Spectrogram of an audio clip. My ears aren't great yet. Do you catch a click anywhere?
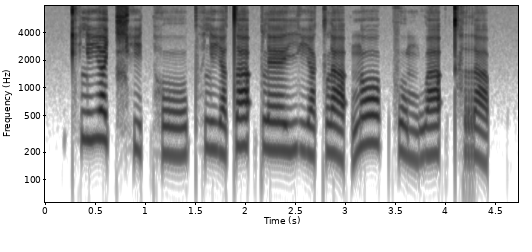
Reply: no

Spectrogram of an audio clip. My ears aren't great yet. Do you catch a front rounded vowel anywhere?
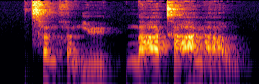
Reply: yes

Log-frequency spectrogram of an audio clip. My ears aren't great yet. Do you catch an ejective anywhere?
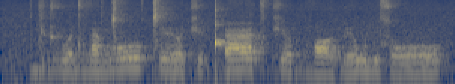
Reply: yes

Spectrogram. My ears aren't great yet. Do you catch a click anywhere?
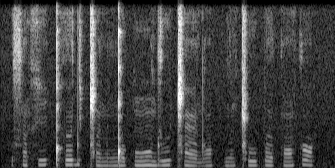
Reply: yes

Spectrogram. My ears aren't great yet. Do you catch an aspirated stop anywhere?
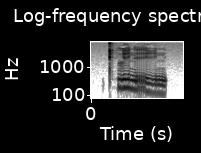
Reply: yes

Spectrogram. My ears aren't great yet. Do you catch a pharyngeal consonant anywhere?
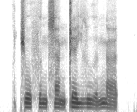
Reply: no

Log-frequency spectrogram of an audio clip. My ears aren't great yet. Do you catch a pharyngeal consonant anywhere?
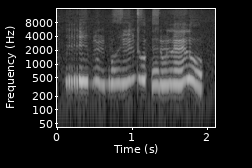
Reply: no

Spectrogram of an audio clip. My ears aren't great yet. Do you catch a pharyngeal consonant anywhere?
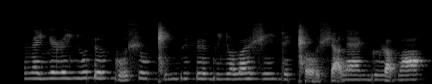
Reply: no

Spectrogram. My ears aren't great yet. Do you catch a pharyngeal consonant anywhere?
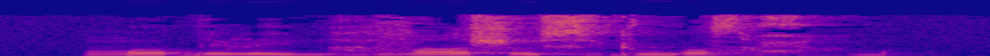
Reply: yes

